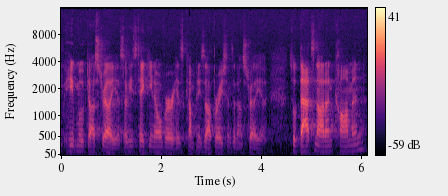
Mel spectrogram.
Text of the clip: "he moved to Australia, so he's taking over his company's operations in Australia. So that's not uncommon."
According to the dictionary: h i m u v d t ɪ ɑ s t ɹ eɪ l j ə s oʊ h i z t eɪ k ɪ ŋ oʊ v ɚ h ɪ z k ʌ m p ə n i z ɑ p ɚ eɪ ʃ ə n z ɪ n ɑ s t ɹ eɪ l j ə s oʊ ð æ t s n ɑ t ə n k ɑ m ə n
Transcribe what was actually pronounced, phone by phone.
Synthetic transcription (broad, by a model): h i m u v t ɪ ɑ s t ɹ eɪ l j ə s oʊ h i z t eɪ k ɪ ŋ oʊ v ɚ ɪ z k ʌ m p ə n i z ɑ p ɚ eɪ ʃ ə n z ɪ n ɑ s t ɹ eɪ l j ə s oʊ ð æ t s n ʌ t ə n k ɑ m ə n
